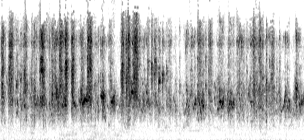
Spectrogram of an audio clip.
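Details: Aviary budgerigars with young chicks keep up a continuous high, scratchy warbling chatter of many overlapping chirps and squeaks, a low hum running beneath.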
